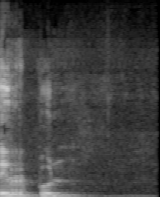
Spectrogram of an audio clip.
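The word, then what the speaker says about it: تِرْب: Kata "atra'a" adalah bentuk jamak dari kata "tirbun," yang diucapkan dengan kasrah, " tirbun." Dan "ra" memiliki sukun.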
